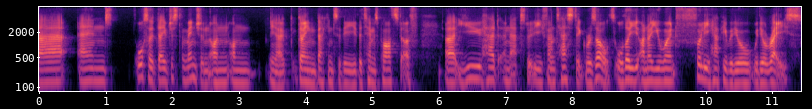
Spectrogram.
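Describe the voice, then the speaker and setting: Speaking at a fairly quick pace, a man with an English accent keeps a medium pitch and fairly even intonation. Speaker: podcast host. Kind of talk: casual interview.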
